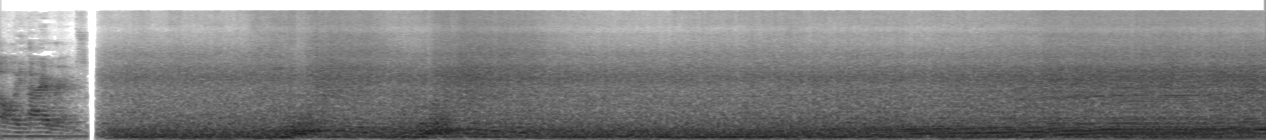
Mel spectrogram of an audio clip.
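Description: A large engine runs loudly with a deep, steady roar.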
